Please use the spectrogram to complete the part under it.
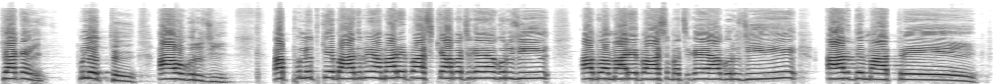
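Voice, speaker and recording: A man's voice: very high voice, unhurried, bright, forceful tone, smooth. A man teaching a lesson, who stretches his vowels and asks and answers his own questions. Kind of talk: classroom lecture.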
